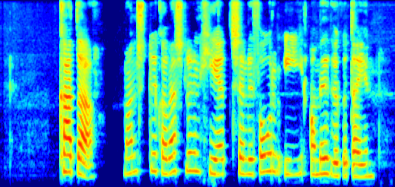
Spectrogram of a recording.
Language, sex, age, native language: Icelandic, female, 20-29, Polish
